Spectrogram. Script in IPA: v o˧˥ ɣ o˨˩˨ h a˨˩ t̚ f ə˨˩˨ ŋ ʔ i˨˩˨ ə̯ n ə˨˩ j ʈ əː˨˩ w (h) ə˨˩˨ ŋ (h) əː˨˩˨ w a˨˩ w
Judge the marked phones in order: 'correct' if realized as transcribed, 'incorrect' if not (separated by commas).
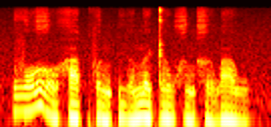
incorrect, incorrect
